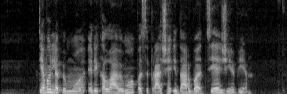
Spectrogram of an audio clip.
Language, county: Lithuanian, Vilnius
